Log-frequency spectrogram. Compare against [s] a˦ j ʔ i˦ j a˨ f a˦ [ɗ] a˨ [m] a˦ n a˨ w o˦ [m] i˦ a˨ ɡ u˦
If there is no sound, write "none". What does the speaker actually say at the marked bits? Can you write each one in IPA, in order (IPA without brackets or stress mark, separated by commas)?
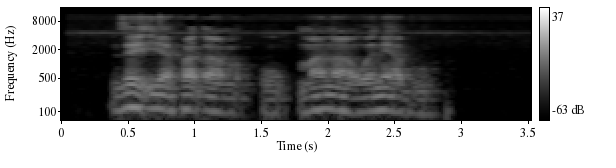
z, ɗ, m, n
